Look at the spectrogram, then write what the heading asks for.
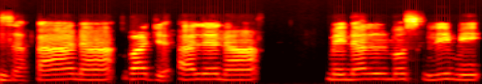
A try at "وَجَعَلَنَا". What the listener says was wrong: جی وج نہیں بولنا ہے وجعلنا، واو پر زبر ہے، جیم پر زبر،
